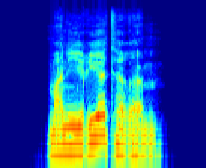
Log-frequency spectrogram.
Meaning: strong dative masculine/neuter singular comparative degree of manieriert
- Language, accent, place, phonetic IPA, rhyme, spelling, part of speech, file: German, Germany, Berlin, [maniˈʁiːɐ̯təʁəm], -iːɐ̯təʁəm, manierierterem, adjective, De-manierierterem.ogg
